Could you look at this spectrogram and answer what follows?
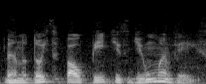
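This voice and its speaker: A man's voice: low voice, expressive, measured pace, highs cut off. A man with a Brazilian accent reading scripted storybook narration for an audio drama.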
